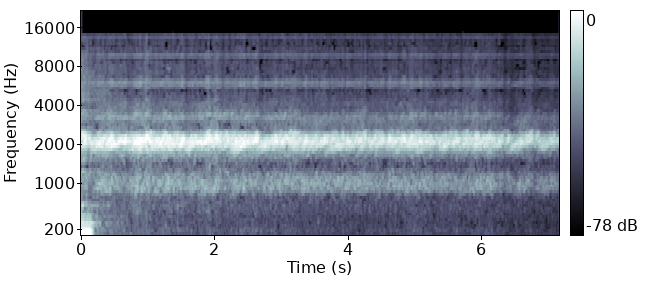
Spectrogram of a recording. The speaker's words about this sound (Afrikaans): Vyf klein paddatjies weer bymekaar, hoor net hoe ons sambal jaar.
